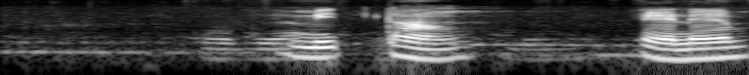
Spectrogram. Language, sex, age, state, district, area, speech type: Santali, male, 18-30, West Bengal, Purba Bardhaman, rural, read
